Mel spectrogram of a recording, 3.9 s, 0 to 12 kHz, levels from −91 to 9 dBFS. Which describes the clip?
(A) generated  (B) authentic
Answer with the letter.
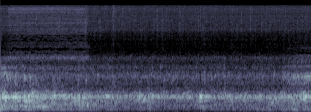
B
